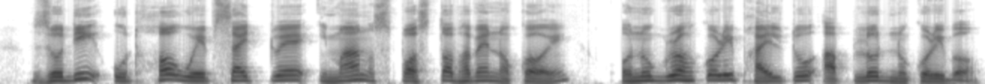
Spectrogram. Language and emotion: Assamese, neutral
